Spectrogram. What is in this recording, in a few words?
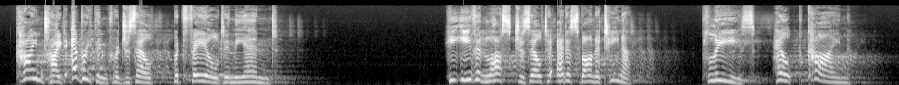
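cinematic voice, Spanish; lineage2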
